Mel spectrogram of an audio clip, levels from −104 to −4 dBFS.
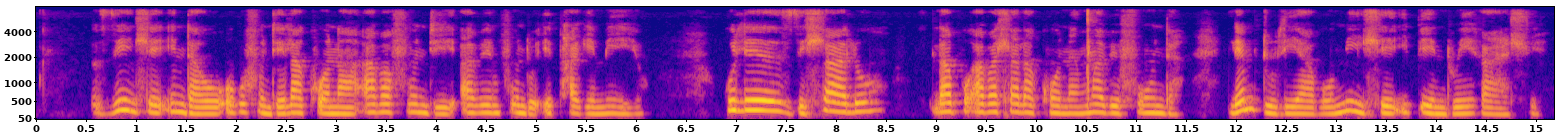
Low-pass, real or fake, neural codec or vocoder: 7.2 kHz; real; none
